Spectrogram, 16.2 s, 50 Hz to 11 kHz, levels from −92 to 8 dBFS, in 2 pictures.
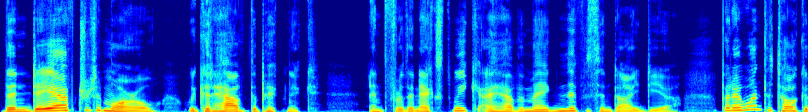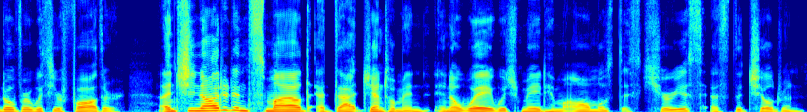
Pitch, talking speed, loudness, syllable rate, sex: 165 Hz, 185 wpm, -19 LUFS, 4.6 syllables/s, male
